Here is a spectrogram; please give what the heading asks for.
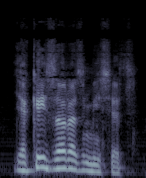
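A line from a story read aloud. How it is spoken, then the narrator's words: Hoarse question. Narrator (Ukrainian): хрипко запитав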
